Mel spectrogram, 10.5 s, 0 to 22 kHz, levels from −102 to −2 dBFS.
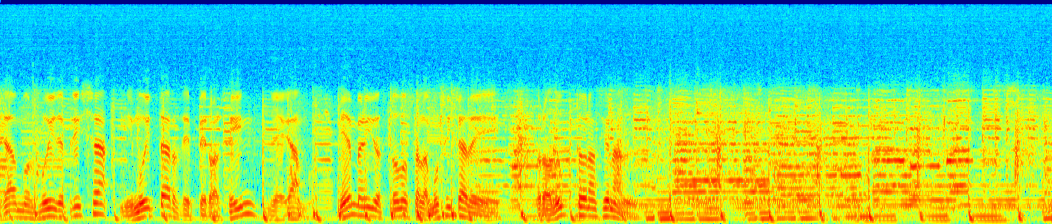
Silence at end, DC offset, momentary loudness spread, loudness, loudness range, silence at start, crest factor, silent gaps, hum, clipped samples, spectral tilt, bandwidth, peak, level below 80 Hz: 0 s; under 0.1%; 4 LU; -18 LUFS; 2 LU; 0 s; 14 dB; none; none; under 0.1%; -6.5 dB/octave; over 20 kHz; -4 dBFS; -40 dBFS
